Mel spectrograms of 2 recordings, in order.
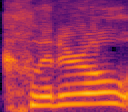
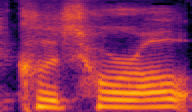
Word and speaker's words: clitoral: The clitoral or the clitoral orgasm, depending on how you say it and where you're from.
